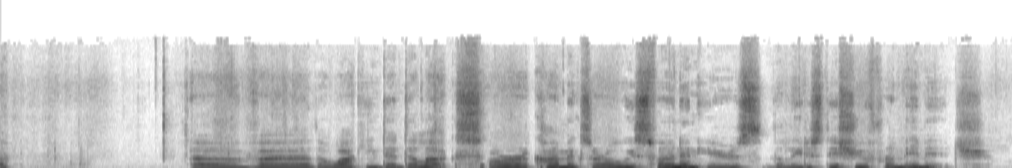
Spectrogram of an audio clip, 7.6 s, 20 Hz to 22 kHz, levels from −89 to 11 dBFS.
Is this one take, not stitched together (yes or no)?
no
